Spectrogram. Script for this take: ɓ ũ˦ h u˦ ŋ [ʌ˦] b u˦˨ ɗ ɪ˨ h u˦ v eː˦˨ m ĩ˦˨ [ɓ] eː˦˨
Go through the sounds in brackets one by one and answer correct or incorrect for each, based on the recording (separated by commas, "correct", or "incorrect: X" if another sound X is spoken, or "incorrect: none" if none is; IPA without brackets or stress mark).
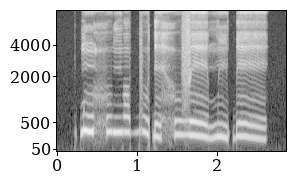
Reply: incorrect: ɔ˦, correct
